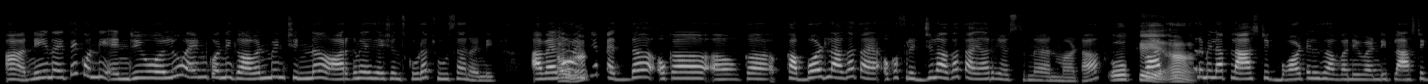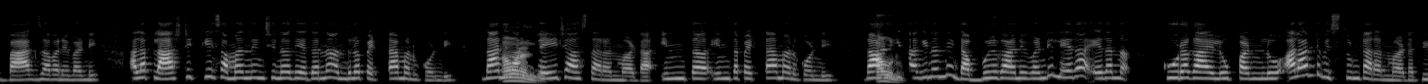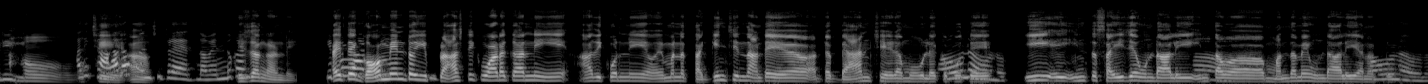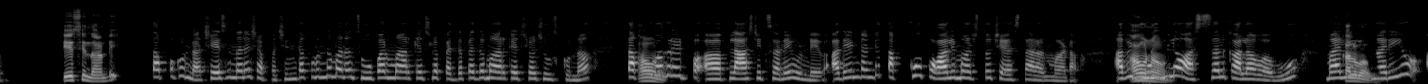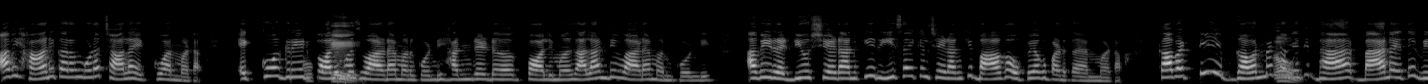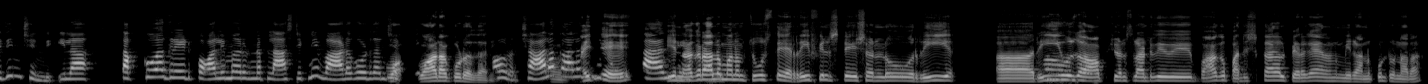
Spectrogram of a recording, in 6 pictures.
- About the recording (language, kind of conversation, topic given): Telugu, podcast, ప్లాస్టిక్ వినియోగాన్ని తగ్గించుకోవడానికి ఏ సాధారణ అలవాట్లు సహాయపడతాయి?
- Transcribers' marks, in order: in English: "అండ్"; in English: "గవర్నమెంట్"; in English: "ఆర్గనైజేషన్స్"; in English: "కబోర్డ్"; in English: "ఫ్రిడ్జ్"; in English: "ప్లాస్టిక్ బాటిల్స్"; in English: "ప్లాస్టిక్ బ్యాగ్స్"; in English: "ప్లాస్టిక్‌కి"; in English: "వేయ్"; in English: "గవర్నమెంట్"; in English: "ప్లాస్టిక్"; in English: "బాన్"; horn; other background noise; in English: "సూపర్ మార్కెట్స్‌లో"; in English: "మార్కెట్స్‌లో"; in English: "గ్రేట్"; in English: "ప్లాస్టిక్స్"; in English: "పాలిమర్స్‌తో"; in English: "గ్రేడ్ పాలిమర్స్"; in English: "హండ్రెడ్ పాలిమర్స్"; in English: "రెడ్యూస్"; in English: "రీసైకిల్"; in English: "గవర్నమెంట్"; in English: "భా బాన్"; in English: "గ్రేడ్ పాలిమర్"; in English: "ప్లాస్టిక్‌ని"; in English: "రీఫిల్"; in English: "బాన్"; in English: "రీయూజ్ ఆప్షన్స్"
